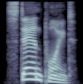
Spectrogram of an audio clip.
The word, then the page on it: standpoint: stǽndpɔ̀int; スタンドポイント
